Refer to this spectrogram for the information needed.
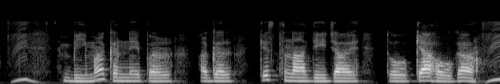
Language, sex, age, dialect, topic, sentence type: Hindi, male, 18-24, Garhwali, banking, question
